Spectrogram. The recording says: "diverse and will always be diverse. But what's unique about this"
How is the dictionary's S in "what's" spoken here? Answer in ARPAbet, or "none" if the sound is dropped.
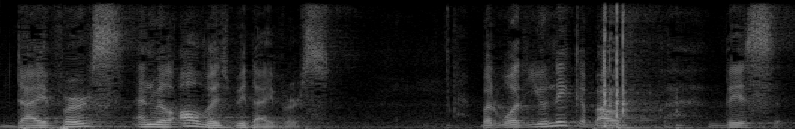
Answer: none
